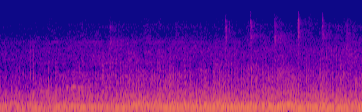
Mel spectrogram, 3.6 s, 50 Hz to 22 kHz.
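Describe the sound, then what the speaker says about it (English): Falcon 9 rocket carrying Crew Dragon roaring through the supersonic phase of its launch, a steady, dense low rumble that fills the whole stretch without a break. "Vehicle is supersonic. We've exceeded Mach 1 on the Falcon 9."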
